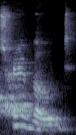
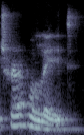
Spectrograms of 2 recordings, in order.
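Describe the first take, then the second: First: The ending joins the last syllable, no extra syllable. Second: The ending is said as an extra syllable. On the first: The speaker calls it right. "But traveled" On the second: The speaker calls it wrong. "never say traveled"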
